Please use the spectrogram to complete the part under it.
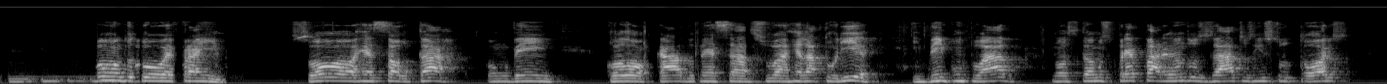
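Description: A young man speaks steadily over an online call.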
